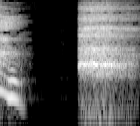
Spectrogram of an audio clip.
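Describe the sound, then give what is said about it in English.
A person acts out waking in the middle of the night after not breathing, their sinuses plugged by allergies: a short vocal gasp, a brief silent pause, then a long, loud, rushing breath of air. “And I'll wake up in the middle of the night not having been breathing. And this is how I wake up.”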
